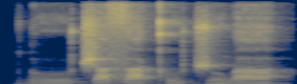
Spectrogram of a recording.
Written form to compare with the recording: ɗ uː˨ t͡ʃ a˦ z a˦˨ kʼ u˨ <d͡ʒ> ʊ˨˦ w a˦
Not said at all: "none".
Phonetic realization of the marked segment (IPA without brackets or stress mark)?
t͡ʃ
